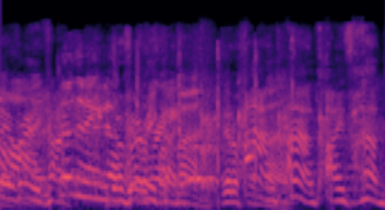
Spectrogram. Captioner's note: applause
